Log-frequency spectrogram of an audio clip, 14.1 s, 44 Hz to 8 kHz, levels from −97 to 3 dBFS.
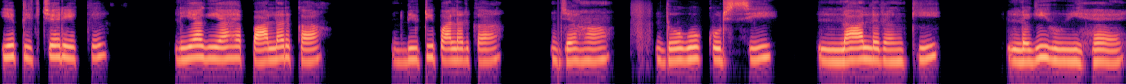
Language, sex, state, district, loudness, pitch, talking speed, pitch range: Hindi, female, Bihar, Bhagalpur, -18 LUFS, 200 Hz, 90 wpm, 190-220 Hz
